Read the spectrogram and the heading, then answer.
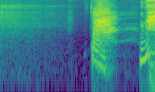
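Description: A person sneezes up close, a sharp, loud burst followed a moment later by a second explosive burst, with no talking around it.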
